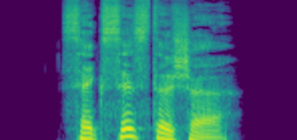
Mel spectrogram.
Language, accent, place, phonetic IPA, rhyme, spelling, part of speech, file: German, Germany, Berlin, [zɛˈksɪstɪʃɐ], -ɪstɪʃɐ, sexistischer, adjective, De-sexistischer.ogg
- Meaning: 1. comparative degree of sexistisch 2. inflection of sexistisch: strong/mixed nominative masculine singular 3. inflection of sexistisch: strong genitive/dative feminine singular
